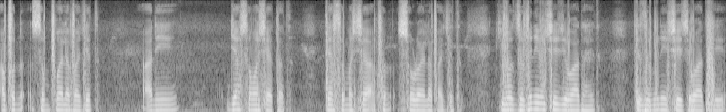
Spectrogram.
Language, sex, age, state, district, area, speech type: Marathi, male, 45-60, Maharashtra, Akola, rural, spontaneous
